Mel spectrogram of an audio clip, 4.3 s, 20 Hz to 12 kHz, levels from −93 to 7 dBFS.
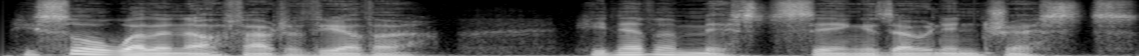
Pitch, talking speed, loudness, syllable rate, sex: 100 Hz, 210 wpm, -18 LUFS, 5.7 syllables/s, male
